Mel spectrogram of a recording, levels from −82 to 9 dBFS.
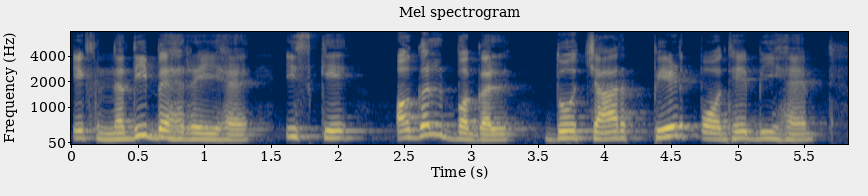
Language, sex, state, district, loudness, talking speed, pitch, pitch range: Hindi, male, Jharkhand, Palamu, -17 LUFS, 145 wpm, 175 Hz, 150-185 Hz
